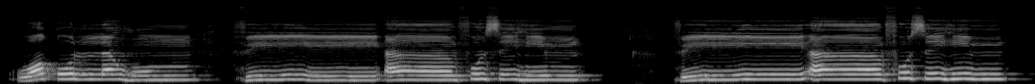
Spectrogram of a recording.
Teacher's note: فی میں یا مدہ ہے، یا مدہ کے اوپر مد منفصل ہے، کم سے کم 2 الف امتداد میں کھینچیں گے ، حمزہ کو نون کے سامنے آئے، نون ساکن غنہ کریں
